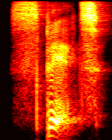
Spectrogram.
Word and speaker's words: spit: So you will hear actually it doesn't sound like a full p sound, it sounds more like a b sound. It sounds more like spit. Almost like I'm saying a B sound, but it's not like a full B sound. It's sp, sp, sp, sp, spit, spit, like that.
